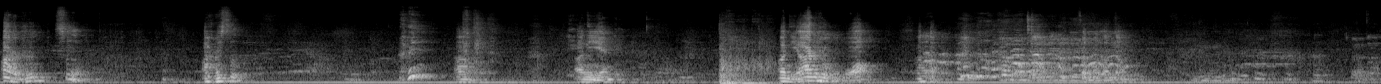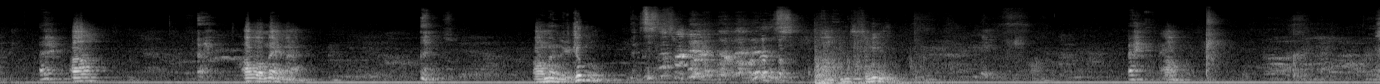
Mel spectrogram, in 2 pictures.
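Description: A middle-aged man talks with animation through a microphone.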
